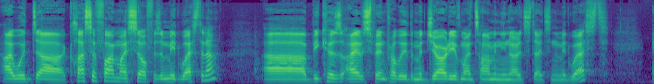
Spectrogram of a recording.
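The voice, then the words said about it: Australian accent. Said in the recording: “I was born in the great Southland of Australia ... I've still retained my accent”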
